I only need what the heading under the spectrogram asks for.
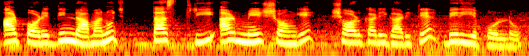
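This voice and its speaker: A woman's voice: fairly high pitch, normal speed, a bit bright, slight background noise. A woman narrating a scripted horror story.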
